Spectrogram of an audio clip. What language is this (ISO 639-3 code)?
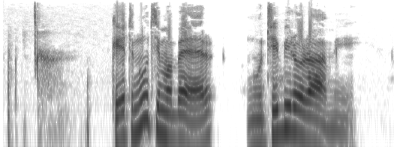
luo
